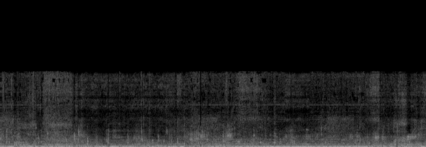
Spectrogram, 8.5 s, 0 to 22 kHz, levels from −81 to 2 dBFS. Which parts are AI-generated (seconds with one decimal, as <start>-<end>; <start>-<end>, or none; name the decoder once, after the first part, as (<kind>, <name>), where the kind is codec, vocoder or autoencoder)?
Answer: 1.4-3.8 (codec, SNAC); 5.7-6.2; 7.3-8.5

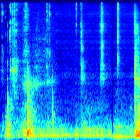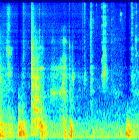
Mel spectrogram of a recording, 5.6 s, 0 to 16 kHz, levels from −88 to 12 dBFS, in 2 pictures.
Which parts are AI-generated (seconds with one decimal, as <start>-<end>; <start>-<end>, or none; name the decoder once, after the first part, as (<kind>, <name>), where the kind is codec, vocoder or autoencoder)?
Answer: 1.1-4.5 (codec, SNAC)

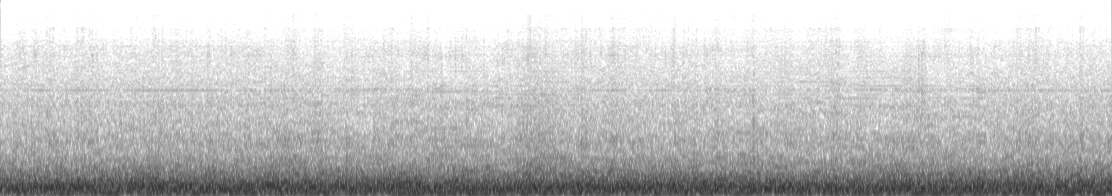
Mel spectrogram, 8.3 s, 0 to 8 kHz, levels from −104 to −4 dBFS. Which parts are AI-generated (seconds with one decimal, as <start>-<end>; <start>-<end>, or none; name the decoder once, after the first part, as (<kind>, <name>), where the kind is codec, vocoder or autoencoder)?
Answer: 1.9-4.4 (codec, SNAC); 5.3-7.4

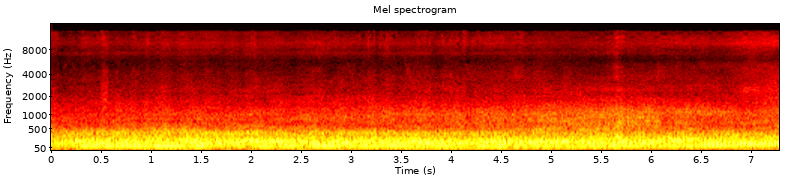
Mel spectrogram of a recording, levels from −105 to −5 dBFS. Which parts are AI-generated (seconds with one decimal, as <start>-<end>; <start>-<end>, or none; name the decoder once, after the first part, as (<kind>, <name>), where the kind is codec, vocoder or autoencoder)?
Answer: 0.8-2.7 (codec, SNAC); 4.4-7.3

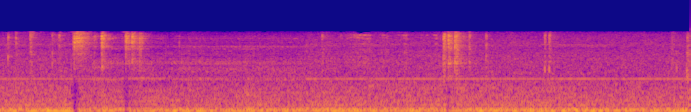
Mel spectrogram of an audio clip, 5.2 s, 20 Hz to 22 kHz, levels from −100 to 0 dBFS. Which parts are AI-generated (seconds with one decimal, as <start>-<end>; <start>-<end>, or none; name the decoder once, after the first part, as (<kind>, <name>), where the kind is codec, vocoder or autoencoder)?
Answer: 0.7-2.3 (codec, SNAC)

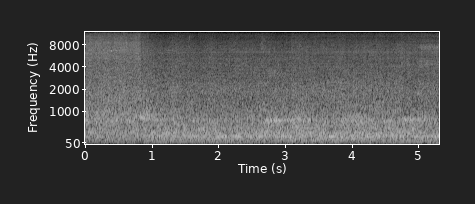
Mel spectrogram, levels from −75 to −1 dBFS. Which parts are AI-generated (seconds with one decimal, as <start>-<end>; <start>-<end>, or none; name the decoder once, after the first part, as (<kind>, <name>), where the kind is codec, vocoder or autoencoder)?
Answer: none

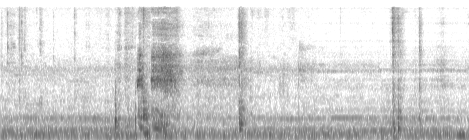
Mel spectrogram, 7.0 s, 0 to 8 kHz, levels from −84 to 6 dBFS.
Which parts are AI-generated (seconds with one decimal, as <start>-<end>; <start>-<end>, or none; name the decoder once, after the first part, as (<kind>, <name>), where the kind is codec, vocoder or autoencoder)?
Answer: 4.7-7.0 (codec, SNAC)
